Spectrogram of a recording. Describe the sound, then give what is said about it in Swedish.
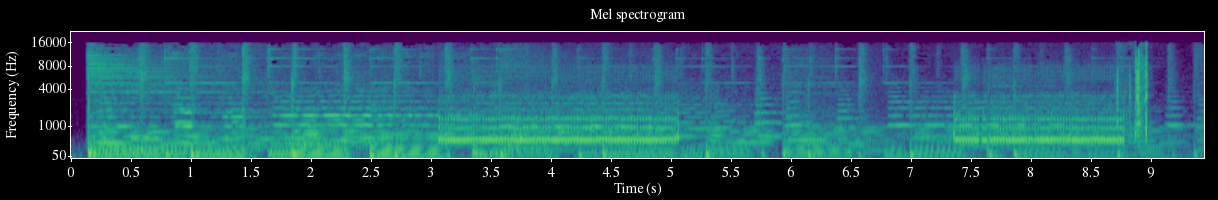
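A phone call being placed: quick electronic dialing beeps, then two long bursts of ringing tone with a pause between them, loud, with no one talking. “Vi tar och ringer honom.”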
